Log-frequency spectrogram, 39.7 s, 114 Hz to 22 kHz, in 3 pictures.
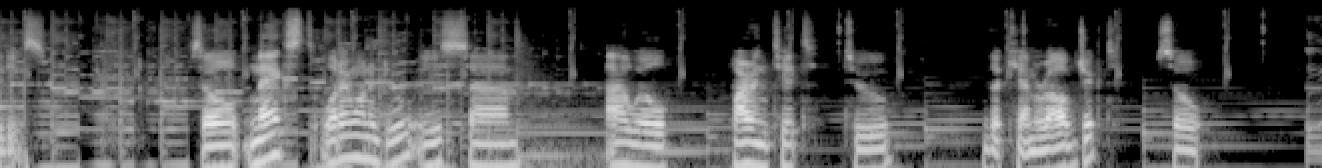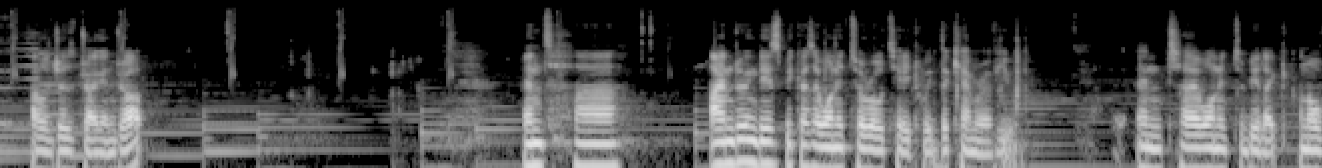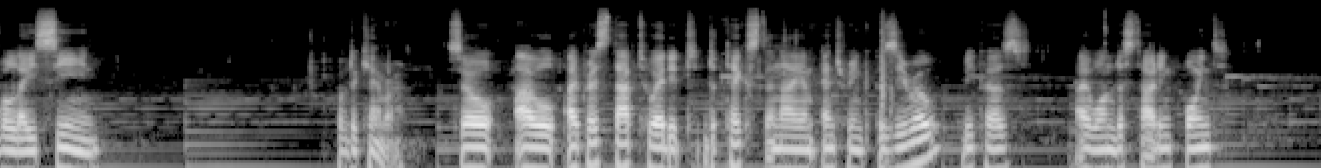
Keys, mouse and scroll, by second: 8.3-15.4 middle drag, 21.3 Tab, 22.7 BackSpace, 23.0 BackSpace, 23.3 BackSpace, 25.9 BackSpace, 34.1 0, 35.1 Tab, 37.3 right click, 38.4 right click, 39.2 click.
